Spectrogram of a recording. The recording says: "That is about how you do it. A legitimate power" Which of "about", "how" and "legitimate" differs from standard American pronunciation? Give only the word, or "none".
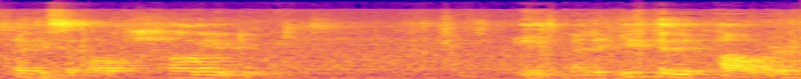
legitimate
